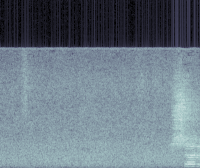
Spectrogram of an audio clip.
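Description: Steady hiss of background noise in a pause between dictated phrases, with a woman's voice starting again near the end.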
